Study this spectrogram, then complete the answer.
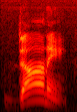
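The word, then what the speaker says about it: Danis: The left offensive end, Tom Donnie. His name's spelled D-A-N-I-S, but it's pronounced Donnie.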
